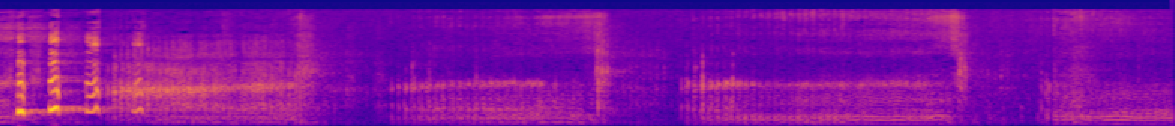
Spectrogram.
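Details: Pug growling during tug of war as a shepherd dog comes near, indoors; a few sharp yips at the start, then sustained rough, rumbling growls in three long bursts separated by brief silences.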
